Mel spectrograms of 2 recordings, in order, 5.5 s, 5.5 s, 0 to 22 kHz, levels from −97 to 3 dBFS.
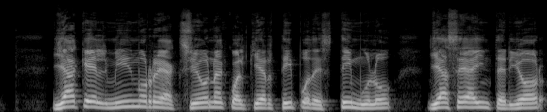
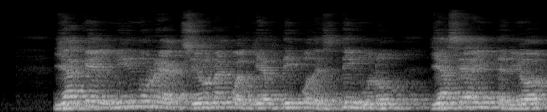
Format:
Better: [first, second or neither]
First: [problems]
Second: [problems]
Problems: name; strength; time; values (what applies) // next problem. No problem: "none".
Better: first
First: none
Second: off-mic speech; far // room echo; noticeable; dies away in 0.9 s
